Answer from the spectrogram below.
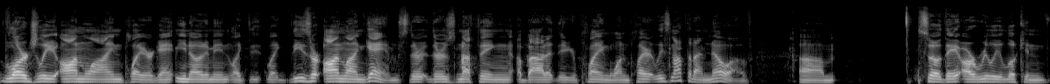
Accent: American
